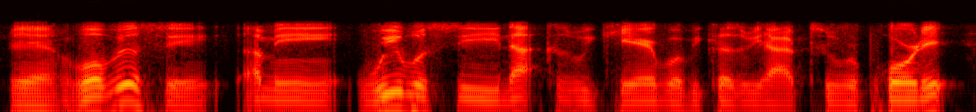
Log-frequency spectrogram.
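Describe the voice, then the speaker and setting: A man's voice: deep voice, normal speed, dry recording. A man co-hosting a podcast, talking bluntly and dismissively in casual chat, often repeating himself. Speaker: podcast co-host. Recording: tinny phone line, dry.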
